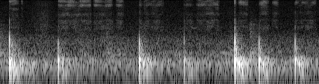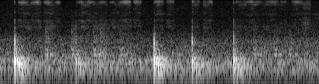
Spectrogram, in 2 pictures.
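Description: A pen stylus writing on an interactive smart board: faint, irregular taps and soft scratching as strokes are drawn, about ten light taps in all.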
